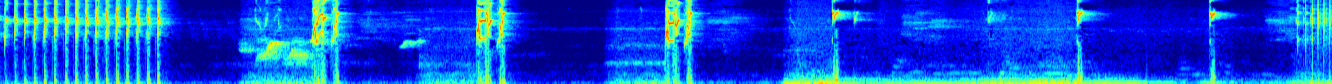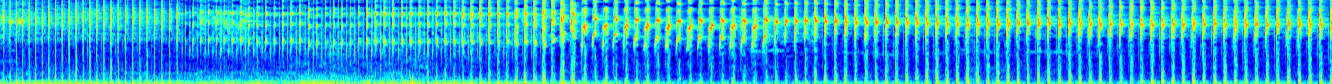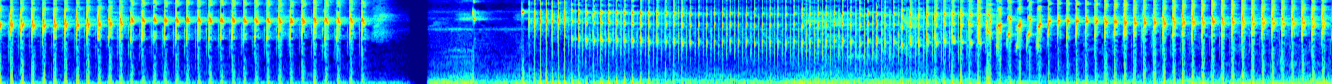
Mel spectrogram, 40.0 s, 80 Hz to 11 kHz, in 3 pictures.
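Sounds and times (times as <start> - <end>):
lovebird chattering trill: 12.8 - 30.5, 31.8 - 39.9.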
